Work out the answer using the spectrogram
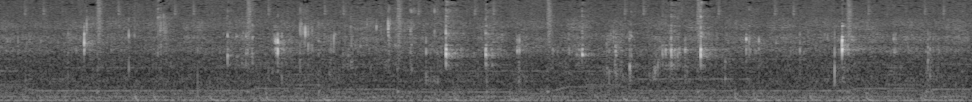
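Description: Close-miked chewing and mouth sounds of a person eating soft pot roast and cabbage, with scattered small sharp clicks, among them a plastic fork working in a glass dish.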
